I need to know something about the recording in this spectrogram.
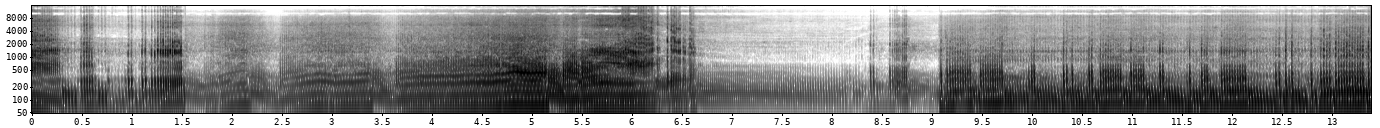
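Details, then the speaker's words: Honda TRX400EX ATV bought as-is and later found to have a blown motor: revs up, holds, then stumbles and dies before catching again; it cuts out even at full throttle, and the owner wonders about timing or water in the flywheel. "When you were like full throttle, did it seem any better or was it still It would be, but then it would still cut out?"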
